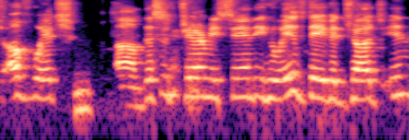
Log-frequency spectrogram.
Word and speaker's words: Sandy: Is that how you pronounce your last name, Sandy? You got it right.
